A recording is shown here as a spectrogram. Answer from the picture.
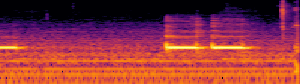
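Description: Australian telephone ringback tone on a recorded call, the double-ring cadence of a line ringing unanswered. The tail of one double ring ends just after the start, and a full double ring of two short tones comes a little over two seconds in.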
